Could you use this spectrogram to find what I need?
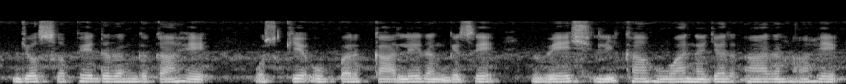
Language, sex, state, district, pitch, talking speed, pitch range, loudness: Hindi, male, Gujarat, Valsad, 130 Hz, 120 wpm, 95-130 Hz, -15 LUFS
